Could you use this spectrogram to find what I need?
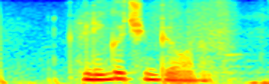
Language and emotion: Russian, neutral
